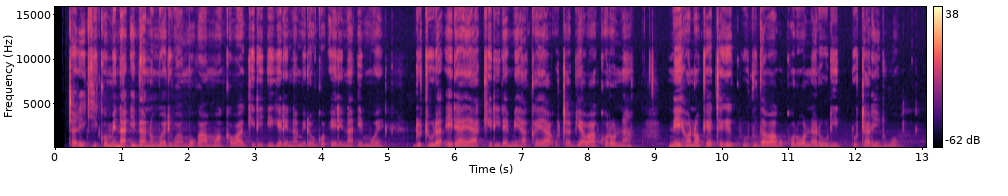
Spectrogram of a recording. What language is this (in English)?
Kikuyu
